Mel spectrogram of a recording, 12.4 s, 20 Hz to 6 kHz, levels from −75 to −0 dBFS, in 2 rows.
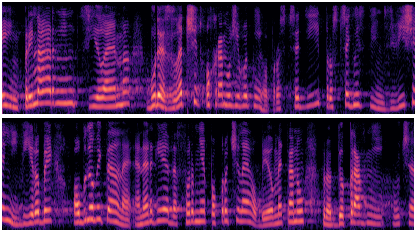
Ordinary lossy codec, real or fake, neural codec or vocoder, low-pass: Opus, 24 kbps; fake; codec, 16 kHz, 2 kbps, X-Codec, HuBERT features, trained on balanced general audio; 5.4 kHz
